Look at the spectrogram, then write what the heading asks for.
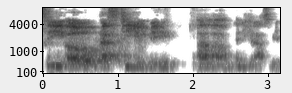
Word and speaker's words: Kaustubh: So my name is Kaustubh. It's pronounced Costub.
